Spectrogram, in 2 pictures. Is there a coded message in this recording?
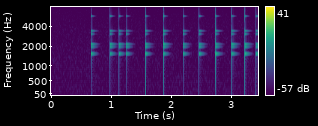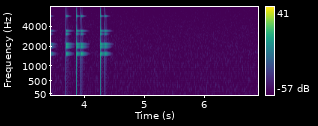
No, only irregular taps on glass.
